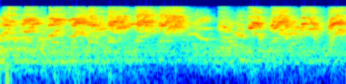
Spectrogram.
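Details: Pet Moluccan cockatoo in a bird shop in Summerville, South Carolina, having fun, giving a steady stream of raspy, loud squawks, about three to four per second, with a brief dip midway.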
